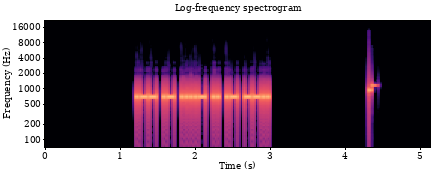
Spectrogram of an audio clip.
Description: Morse code, heard as a keyed tone, about 40 wpm, 700 Hz. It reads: WA4IAZ
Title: USA Call Signs Repeated 3x 40wpm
